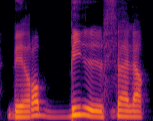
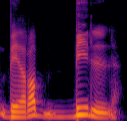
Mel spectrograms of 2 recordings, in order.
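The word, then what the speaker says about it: بربّ الفلق: Birabbil falaq. Regardez. Faites attention. Birabbil. Je saute du bas vers le lem. Donc le lem lunaire. Et donc la hamza de liaison, hamzat wasl, ne se prononce pas.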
